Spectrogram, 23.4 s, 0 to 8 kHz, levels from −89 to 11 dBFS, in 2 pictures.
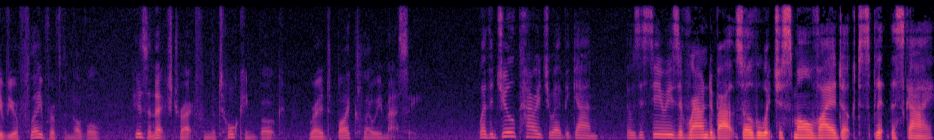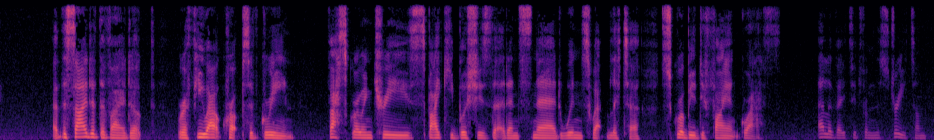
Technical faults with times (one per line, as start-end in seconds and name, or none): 8.50-18.95 automatic gain falling
8.87-9.41 automatic gain rising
